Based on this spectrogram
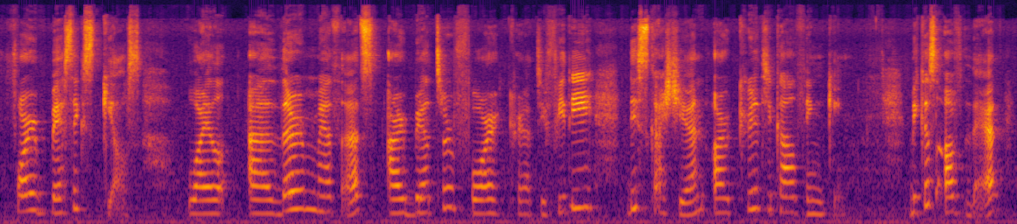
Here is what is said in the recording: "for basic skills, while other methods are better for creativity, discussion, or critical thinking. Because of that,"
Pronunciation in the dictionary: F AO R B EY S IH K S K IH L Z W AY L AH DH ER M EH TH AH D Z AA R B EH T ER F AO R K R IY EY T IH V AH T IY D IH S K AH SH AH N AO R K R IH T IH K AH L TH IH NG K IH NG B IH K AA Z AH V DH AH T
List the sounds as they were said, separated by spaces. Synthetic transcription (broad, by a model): F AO R B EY S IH K S K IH L S W AY L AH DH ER M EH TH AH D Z AA R B EH T ER F AO R K R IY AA T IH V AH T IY D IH S K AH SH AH N AO R K R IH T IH K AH L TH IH NG K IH NG B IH K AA S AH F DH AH T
